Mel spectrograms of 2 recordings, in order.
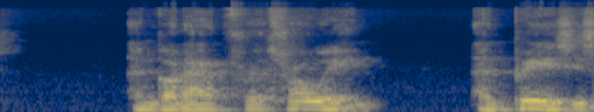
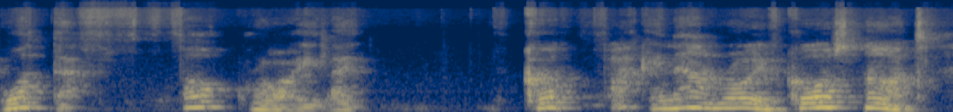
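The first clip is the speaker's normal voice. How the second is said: higher, slow incredulous cry of the lads; mock disbelief; 6 semitones higher, 4 dB quieter, slower than usual. Teammates react to Roy's odd question, higher mock disbelief. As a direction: act out shocked teammates, pitched up.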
